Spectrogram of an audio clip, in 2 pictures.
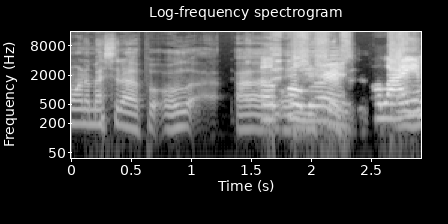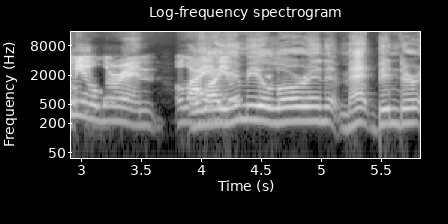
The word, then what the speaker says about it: Olurin: how do you pronounce Right. your last name? I'm sorry, I don't want to mess it up. Olurin.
